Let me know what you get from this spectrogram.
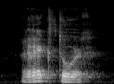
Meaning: rector
- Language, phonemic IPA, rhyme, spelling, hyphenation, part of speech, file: Dutch, /ˈrɛk.tɔr/, -ɛktɔr, rector, rec‧tor, noun, Nl-rector.ogg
